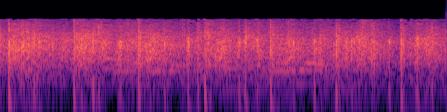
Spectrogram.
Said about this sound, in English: Oh, then clap your hands for Jesus.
